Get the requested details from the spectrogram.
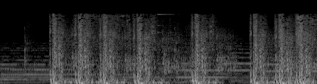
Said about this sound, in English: Only if I had loaded it, the intruder turned around and shot her.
